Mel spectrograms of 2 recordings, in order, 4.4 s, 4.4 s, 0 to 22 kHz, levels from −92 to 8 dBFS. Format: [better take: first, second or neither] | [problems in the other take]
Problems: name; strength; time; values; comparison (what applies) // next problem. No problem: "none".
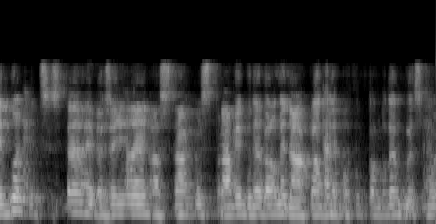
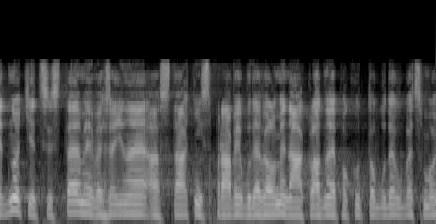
second | noise reduction (neural mask model DeepFilterNet 3)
